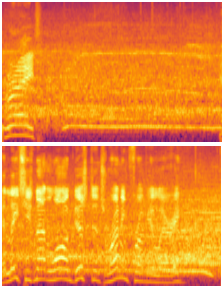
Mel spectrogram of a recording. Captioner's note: applause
